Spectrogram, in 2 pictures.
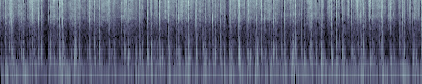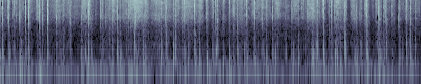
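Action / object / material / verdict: tap / bamboo slat placemat / bamboo / none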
